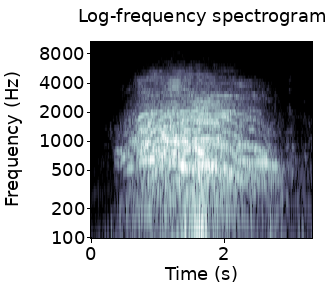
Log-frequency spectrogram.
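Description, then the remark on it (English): An audience shouts all at once at the top of their lungs to the person sitting next to them after a count of three, a dense wall of many loud overlapping voices that swells quickly, holds for about two seconds, then fades out. “So I'm just going to mouth the words, but you're going to yell it at the top of your lungs to the person sitting next to you, and we're going to take a deep breath.”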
